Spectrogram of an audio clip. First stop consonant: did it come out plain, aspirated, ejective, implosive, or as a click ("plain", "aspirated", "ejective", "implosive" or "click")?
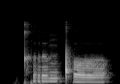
aspirated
